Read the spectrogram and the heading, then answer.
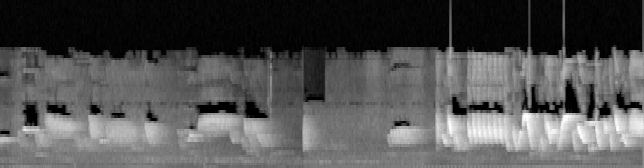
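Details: Black-throated canary, a kept songbird in full song, giving short bright whistled phrases at intervals, then from about six seconds a fast continuous run of high chirping trills; low rumbling background hum throughout.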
